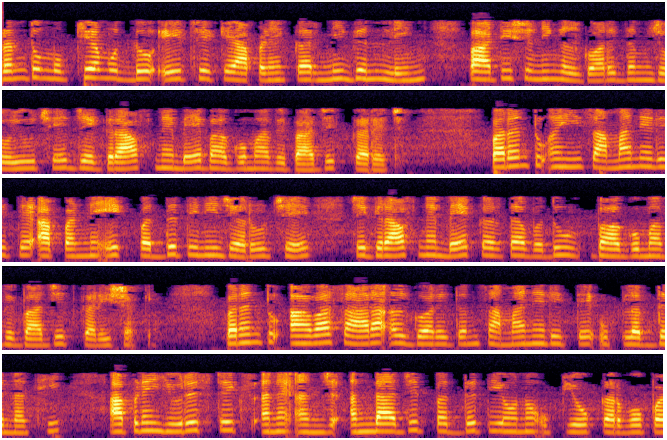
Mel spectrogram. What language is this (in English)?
Gujarati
